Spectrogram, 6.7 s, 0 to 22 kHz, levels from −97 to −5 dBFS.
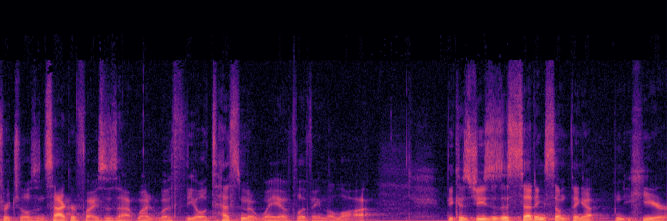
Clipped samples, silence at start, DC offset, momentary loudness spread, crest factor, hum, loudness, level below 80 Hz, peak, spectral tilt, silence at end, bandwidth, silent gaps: under 0.1%; 0 s; under 0.1%; 11 LU; 20 dB; none; -31 LUFS; -48 dBFS; -10 dBFS; -5.5 dB/octave; 0 s; 16.5 kHz; none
